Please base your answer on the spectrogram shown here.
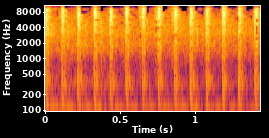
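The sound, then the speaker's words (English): A gunshot sound effect fires as a rapid burst of automatic gunfire, with many evenly spaced sharp shots in quick succession at a steady, fast rhythm. “Shots fired.”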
